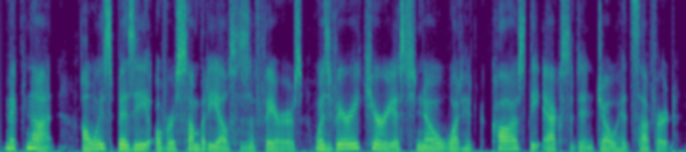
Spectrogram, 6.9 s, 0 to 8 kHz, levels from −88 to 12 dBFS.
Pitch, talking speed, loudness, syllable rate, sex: 190 Hz, 175 wpm, -18 LUFS, 5.8 syllables/s, female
